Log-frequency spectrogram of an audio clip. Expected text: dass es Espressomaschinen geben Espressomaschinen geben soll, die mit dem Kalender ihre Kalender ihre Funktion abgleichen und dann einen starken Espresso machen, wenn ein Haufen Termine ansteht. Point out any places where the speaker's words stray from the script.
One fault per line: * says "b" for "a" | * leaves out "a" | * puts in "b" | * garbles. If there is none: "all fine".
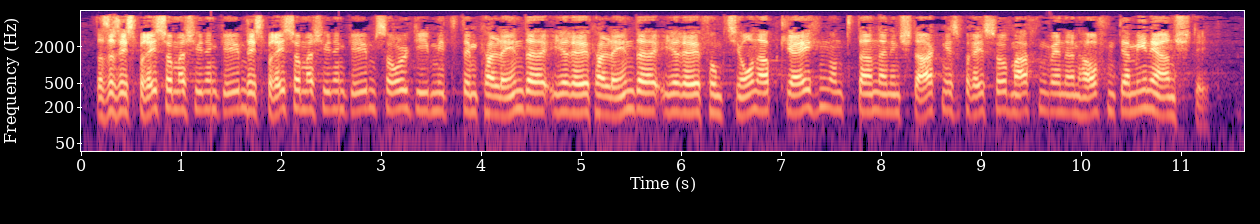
all fine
